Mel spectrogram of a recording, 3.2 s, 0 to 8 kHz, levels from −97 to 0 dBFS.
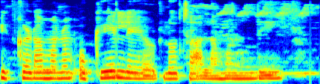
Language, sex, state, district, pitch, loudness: Telugu, female, Karnataka, Bellary, 210 Hz, -17 LUFS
